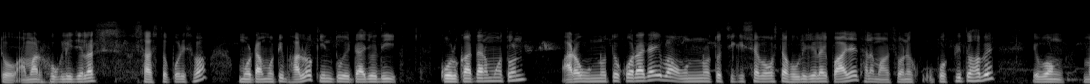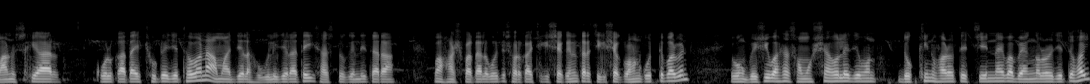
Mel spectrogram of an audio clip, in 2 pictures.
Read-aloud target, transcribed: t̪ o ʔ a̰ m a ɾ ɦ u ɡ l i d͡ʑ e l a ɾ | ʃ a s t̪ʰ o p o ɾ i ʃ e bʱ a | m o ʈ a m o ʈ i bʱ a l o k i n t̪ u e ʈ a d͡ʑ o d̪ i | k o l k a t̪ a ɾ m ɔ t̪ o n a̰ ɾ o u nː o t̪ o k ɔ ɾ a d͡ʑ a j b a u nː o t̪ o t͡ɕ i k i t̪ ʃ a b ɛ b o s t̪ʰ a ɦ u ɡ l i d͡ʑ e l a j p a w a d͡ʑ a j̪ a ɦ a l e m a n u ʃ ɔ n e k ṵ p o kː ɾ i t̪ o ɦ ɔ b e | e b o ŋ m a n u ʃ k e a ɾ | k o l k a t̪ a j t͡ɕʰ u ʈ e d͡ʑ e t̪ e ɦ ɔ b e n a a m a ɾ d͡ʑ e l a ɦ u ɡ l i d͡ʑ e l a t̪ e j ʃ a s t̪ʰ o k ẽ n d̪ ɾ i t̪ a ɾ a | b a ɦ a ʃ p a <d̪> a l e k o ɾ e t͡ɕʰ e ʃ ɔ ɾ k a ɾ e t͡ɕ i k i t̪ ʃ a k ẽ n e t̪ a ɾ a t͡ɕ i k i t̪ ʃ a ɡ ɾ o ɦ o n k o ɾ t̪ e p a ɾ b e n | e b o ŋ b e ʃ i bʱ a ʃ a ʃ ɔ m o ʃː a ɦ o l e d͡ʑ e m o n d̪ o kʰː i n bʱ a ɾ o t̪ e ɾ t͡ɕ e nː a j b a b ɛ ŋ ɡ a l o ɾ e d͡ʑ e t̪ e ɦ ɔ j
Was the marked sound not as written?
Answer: yes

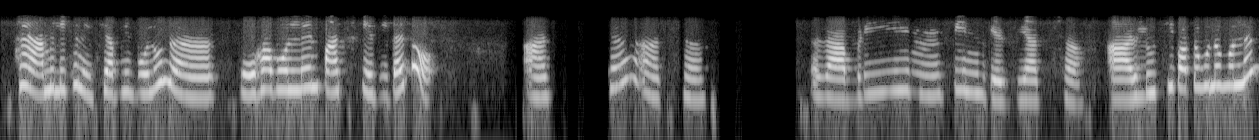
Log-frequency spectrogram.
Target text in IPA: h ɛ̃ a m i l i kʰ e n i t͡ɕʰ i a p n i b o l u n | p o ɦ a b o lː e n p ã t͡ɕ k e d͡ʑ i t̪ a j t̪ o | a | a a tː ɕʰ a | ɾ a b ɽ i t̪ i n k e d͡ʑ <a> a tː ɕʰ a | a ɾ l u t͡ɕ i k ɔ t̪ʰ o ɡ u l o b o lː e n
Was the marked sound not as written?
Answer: yes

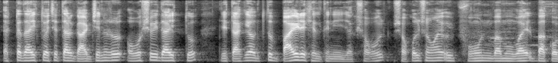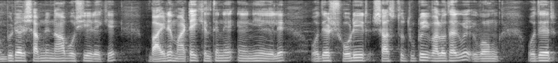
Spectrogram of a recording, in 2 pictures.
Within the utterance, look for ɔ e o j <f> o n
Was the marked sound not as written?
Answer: no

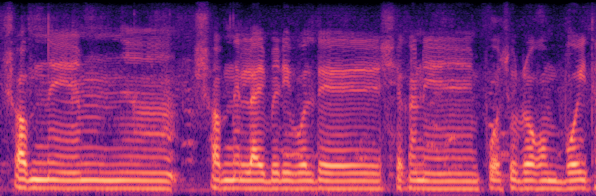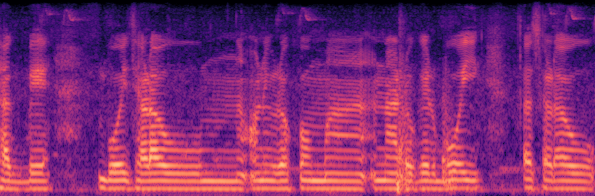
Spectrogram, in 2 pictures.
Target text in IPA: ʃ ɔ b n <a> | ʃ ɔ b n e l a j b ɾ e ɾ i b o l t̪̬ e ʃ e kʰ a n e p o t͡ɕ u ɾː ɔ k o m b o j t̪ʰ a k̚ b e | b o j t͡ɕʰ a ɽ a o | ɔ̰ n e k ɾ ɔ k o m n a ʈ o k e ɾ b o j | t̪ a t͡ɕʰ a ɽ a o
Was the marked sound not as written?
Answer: yes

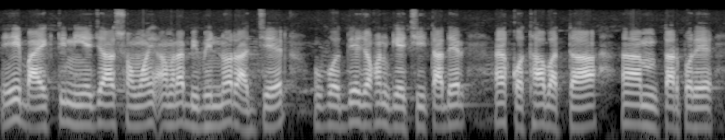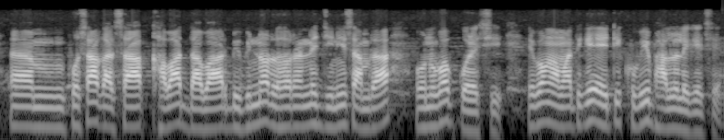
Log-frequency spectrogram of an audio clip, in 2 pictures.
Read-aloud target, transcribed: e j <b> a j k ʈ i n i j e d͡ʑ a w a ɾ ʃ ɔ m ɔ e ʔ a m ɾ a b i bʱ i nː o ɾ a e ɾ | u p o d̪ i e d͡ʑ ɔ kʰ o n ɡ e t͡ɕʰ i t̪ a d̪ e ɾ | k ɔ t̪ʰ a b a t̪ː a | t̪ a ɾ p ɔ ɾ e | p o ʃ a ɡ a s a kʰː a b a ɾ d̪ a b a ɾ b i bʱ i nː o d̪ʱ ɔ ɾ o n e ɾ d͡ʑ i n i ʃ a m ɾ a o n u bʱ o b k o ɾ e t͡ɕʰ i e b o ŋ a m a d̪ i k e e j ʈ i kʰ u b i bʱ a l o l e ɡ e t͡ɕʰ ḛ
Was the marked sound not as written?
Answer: no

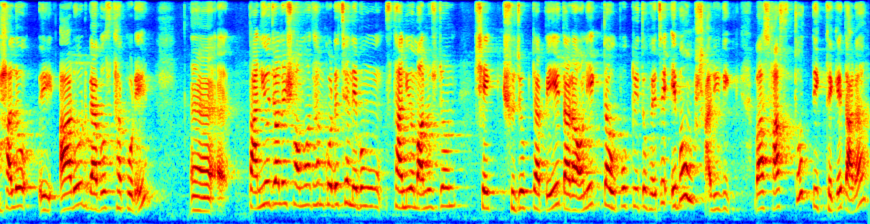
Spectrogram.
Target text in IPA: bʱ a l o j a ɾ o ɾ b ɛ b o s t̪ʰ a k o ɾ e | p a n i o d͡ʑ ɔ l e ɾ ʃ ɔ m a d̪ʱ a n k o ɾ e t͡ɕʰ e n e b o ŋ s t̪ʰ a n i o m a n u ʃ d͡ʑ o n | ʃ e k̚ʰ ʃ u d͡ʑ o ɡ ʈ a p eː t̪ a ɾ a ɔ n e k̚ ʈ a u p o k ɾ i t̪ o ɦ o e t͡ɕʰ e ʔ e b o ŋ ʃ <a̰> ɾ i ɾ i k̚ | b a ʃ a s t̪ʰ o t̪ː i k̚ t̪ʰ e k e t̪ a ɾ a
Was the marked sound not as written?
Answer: no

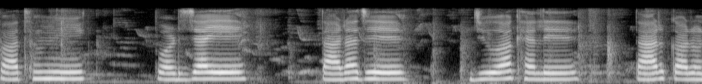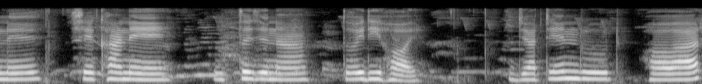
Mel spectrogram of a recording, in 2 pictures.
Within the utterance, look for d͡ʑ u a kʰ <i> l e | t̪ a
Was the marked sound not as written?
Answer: yes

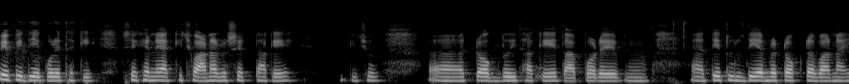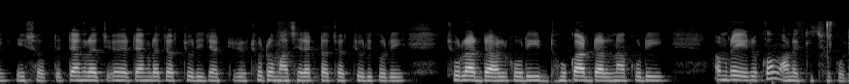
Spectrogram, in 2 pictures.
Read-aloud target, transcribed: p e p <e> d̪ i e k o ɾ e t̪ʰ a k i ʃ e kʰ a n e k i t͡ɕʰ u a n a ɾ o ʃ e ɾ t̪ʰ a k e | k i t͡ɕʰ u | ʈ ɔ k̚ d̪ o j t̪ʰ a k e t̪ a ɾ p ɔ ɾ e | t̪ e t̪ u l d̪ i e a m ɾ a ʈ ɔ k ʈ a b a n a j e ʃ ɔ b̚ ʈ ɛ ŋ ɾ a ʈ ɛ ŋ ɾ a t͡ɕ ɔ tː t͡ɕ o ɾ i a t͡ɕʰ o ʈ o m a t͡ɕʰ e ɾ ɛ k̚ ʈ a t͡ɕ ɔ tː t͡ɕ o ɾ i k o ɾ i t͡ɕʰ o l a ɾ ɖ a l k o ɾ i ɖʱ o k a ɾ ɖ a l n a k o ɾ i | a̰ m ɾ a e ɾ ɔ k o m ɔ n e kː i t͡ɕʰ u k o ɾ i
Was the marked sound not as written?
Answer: no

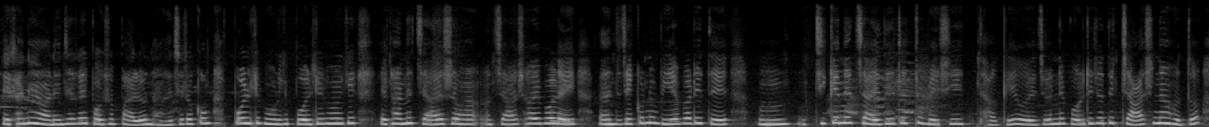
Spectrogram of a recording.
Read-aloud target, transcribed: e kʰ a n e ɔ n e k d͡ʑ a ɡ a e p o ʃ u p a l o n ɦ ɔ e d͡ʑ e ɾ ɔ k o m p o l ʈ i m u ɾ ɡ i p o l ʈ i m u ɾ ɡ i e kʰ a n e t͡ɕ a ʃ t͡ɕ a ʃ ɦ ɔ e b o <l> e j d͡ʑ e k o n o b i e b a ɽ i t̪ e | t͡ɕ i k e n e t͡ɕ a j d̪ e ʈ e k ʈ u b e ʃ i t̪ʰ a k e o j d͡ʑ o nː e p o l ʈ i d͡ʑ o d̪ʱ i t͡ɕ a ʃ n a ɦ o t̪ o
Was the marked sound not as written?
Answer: no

